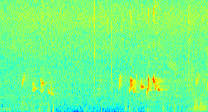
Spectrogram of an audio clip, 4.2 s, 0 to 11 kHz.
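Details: Decoy red-whiskered bulbul during trapping on a windy, cold 16 December 2017 delivers two short chirpy whistled phrases, the second brighter and more rapid, over background rustling.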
